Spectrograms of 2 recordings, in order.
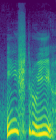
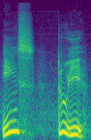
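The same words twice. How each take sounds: First: Said in the usual way. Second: "instruir" split into ins and truir with a pause; syllable by syllable. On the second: Shown as a demonstration. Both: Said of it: "Tá certinha a separação de instruir".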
